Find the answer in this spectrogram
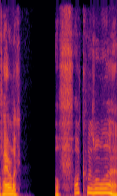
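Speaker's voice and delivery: confused mutter to oneself. A narrator voices a confused man looking around, muttering to himself. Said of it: "you kind of hear him muttering to himself".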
